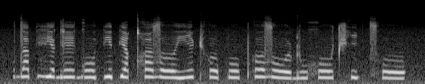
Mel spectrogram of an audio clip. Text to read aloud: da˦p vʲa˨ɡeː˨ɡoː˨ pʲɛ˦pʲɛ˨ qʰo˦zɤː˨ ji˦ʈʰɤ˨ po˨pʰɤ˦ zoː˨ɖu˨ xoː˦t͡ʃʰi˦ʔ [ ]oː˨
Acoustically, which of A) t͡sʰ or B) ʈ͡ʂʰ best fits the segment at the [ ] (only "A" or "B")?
A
